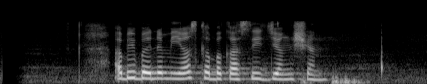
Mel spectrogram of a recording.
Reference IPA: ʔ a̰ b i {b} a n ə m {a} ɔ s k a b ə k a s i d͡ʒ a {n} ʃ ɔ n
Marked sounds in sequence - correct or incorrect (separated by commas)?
correct, incorrect, incorrect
